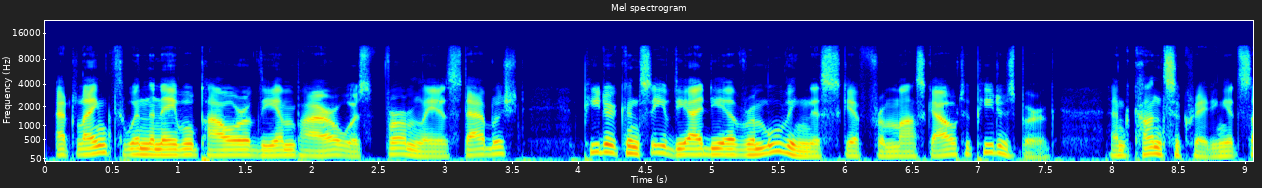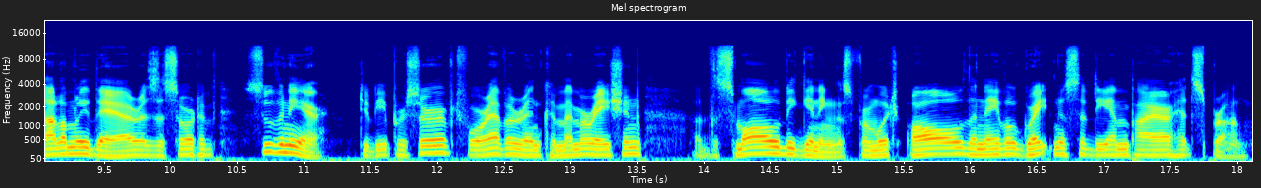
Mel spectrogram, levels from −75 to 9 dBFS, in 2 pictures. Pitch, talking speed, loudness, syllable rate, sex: 120 Hz, 180 wpm, -18 LUFS, 5.8 syllables/s, male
